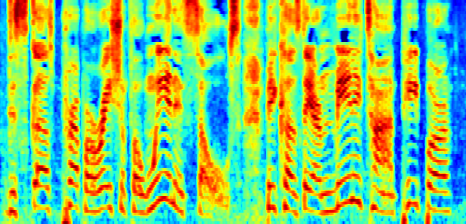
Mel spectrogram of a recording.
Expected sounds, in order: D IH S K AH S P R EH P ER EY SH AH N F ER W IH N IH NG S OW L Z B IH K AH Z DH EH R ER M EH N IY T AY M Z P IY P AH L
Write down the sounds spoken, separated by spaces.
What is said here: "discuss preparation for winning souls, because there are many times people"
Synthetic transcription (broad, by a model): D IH S K AH S P R EH P ER EY SH AH N F ER W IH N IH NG S OW L Z B IH K AH Z DH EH R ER M EH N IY T AY M P IY P L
